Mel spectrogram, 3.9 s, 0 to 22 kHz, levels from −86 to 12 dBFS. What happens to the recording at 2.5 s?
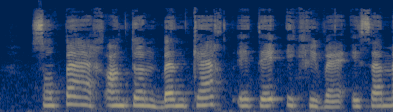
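Nothing goes wrong at 2.5 s: the speech carries on intact through that moment, with no dropout, click or distortion.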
